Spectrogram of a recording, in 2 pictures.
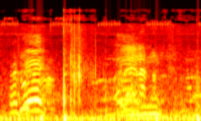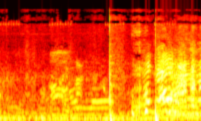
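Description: A ball is kicked with sharp thumps.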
